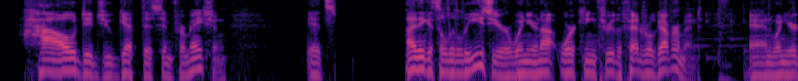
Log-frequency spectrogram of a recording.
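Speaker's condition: No condition

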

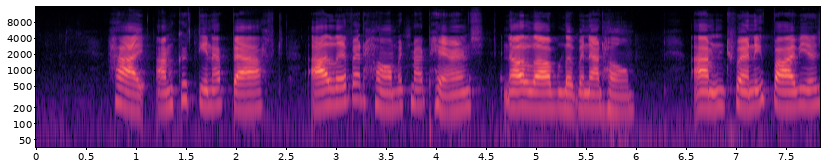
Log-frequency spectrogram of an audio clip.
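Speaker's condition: Down syndrome; tries again speaking clearer and louder

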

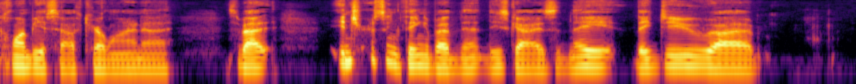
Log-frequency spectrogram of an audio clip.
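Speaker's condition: No condition

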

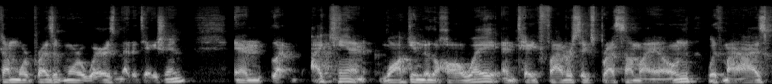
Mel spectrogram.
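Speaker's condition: No condition

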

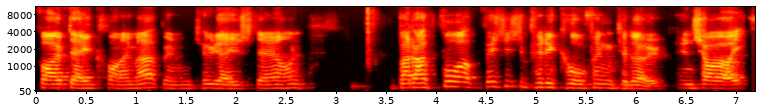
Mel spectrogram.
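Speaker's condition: Cerebral palsy; cerebral palsy since birth

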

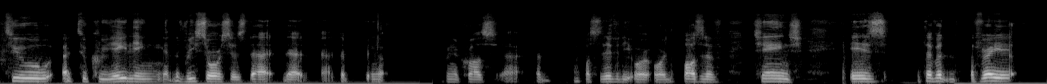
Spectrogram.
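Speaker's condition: Stuttering; own stuttering noted by speaker during conversation; repeated sounds, repeated words

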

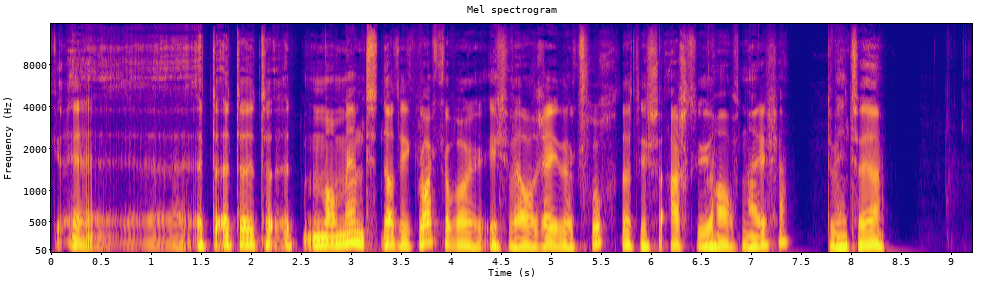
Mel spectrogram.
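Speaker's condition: ALS; ALS diagnosed 2021 in Zwolle hospital, began with muscle twitching during corona, 20 kg muscle lost in 1.5 years; talks less after recent days of exertion, speaking costs energy, still easy to understand

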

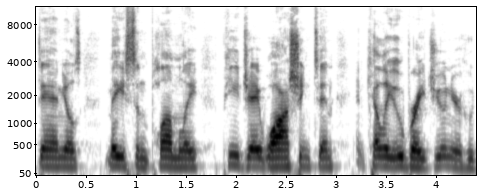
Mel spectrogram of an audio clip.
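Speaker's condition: No condition

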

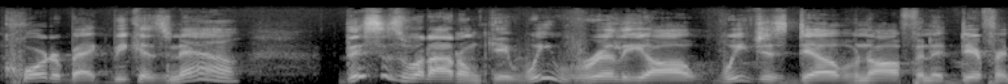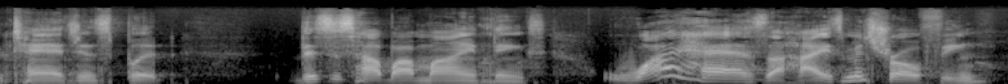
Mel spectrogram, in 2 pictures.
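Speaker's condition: No condition

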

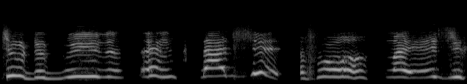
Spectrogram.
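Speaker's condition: Cerebral palsy; present from birth, affects walking and hand use, scribbled instead of writing, types instead; no longer takes medication, treated at age 8, arms opened up lately, slow typing, extra exam time

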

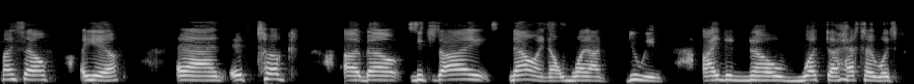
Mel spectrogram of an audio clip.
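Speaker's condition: Cerebral palsy; uses walker since back surgery

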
